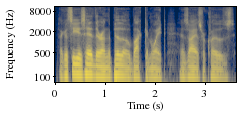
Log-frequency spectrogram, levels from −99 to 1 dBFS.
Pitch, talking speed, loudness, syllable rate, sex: 95 Hz, 280 wpm, -17 LUFS, 7.0 syllables/s, male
